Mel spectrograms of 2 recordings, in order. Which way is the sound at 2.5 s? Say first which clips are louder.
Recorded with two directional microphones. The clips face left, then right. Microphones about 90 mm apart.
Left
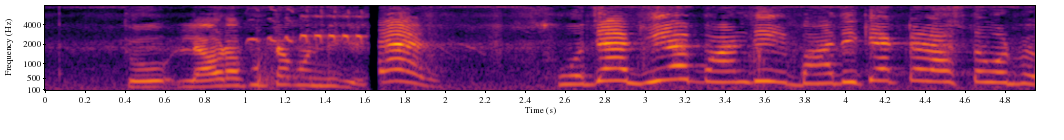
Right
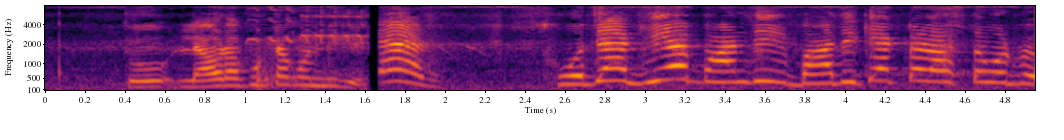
Right 3 dB; 35° right (ahead or behind).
